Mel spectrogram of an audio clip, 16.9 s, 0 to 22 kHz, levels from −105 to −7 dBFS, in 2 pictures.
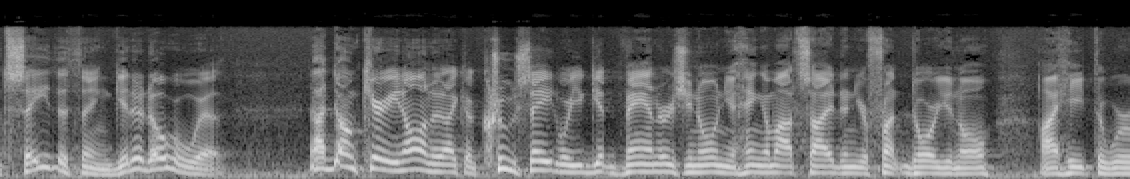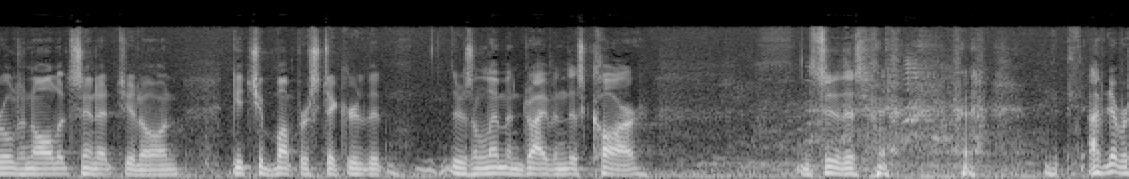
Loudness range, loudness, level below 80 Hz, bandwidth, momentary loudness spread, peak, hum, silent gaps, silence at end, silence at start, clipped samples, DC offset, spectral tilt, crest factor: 4 LU; -25 LUFS; -48 dBFS; 12.5 kHz; 14 LU; -6 dBFS; none; none; 0 s; 0 s; under 0.1%; under 0.1%; -5 dB/octave; 20 dB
